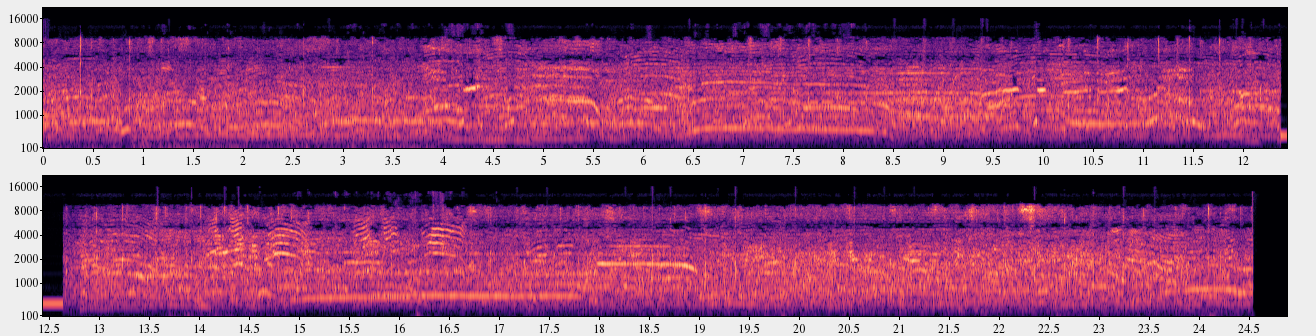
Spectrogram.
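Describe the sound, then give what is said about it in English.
A huge stadium crowd boos loudly, a dense, continuous roar of many voices with drawn-out jeering tones rising over it, broken only by a split-second cut near the middle. “But the fans, listen to the fans booing here.”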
